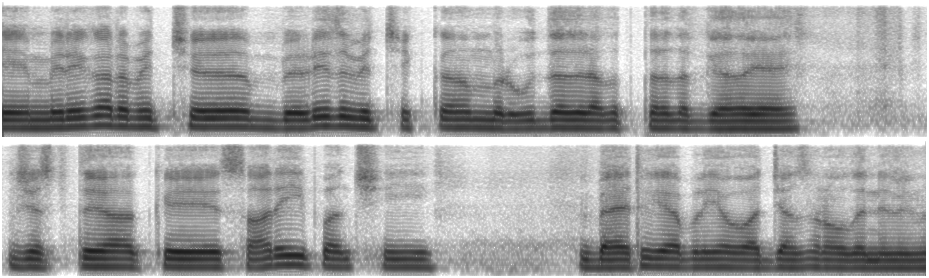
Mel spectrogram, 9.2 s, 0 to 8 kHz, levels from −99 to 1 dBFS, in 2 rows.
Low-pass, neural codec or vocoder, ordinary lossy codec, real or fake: 7.2 kHz; codec, 16 kHz in and 24 kHz out, 0.9 kbps, LongCat-Audio-Codec, fine tuned four codebook decoder; none; fake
